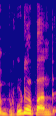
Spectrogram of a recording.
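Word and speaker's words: Brøderbund: Ich habe das jetzt auch nochmal gegoogelt und äh, Bruderband ist wohl die korrekte Aussprache.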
